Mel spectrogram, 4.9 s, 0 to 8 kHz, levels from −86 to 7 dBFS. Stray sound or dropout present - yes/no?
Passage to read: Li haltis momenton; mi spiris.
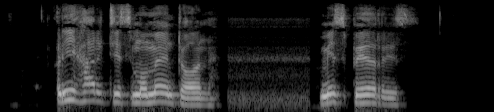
no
